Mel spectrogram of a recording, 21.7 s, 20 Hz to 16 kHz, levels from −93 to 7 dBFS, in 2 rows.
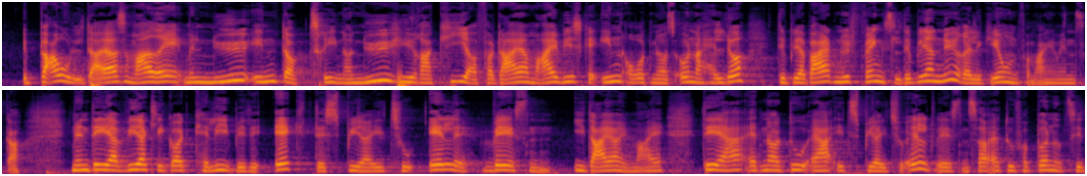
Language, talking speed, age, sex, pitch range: Danish, 185 wpm, 30-49, female, 180-220 Hz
